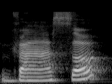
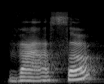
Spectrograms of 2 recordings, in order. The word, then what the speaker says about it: Wasser: is this fact that the W's need to be pronounced like the English V. It's a hard V sound. Welcome. Other words that start with a W include Wasser, water, Wasser.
